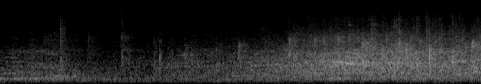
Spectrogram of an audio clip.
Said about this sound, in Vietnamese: Các bạn vỗ tay nhiều quá thầy rung rồi đó.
